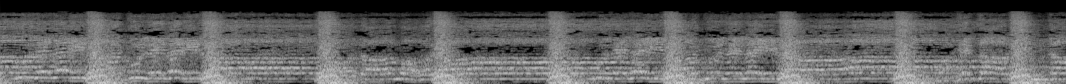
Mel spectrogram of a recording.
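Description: A group of men chanting a noha, a Shia lament, with a heavy rhythmic thud of chest-beating (matam) about once a second, each beat the loudest sound.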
